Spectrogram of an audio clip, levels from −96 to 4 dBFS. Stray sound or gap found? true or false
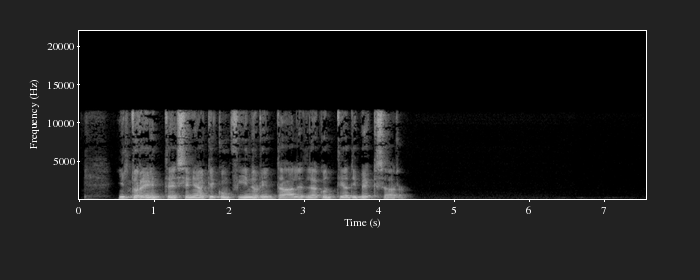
false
